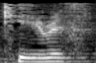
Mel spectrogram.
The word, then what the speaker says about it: Cherith: It's spelt Cherith. The correct pronunciation is actually Kirith.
